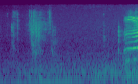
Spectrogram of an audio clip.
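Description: A couple of short, soft rustles close to the microphone in the first second, most likely pages being handled on the music stand, over a faint low hum; a man's voice starts again right at the end.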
